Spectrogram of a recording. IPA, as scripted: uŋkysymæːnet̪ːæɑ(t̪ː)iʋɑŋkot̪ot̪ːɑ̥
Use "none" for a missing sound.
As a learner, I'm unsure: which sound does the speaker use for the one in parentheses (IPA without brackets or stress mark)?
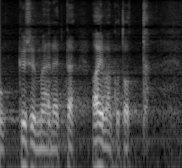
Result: none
